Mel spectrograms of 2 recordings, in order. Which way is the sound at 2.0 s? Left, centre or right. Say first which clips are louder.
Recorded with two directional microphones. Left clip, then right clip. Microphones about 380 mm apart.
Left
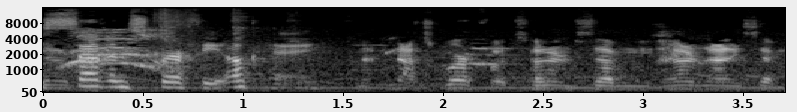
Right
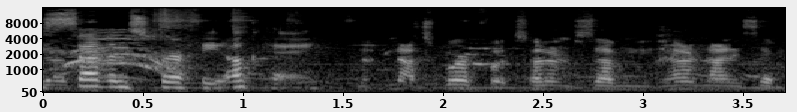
Left 3 dB; centre.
